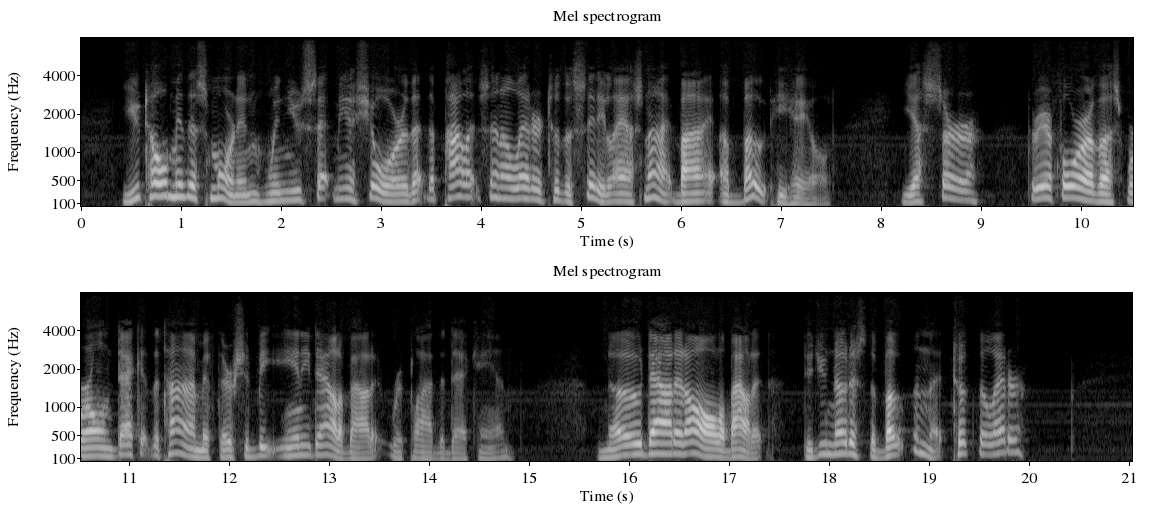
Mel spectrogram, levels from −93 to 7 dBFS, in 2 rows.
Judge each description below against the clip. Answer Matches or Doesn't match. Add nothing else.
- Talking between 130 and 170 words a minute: Doesn't match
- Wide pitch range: Matches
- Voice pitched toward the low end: Doesn't match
